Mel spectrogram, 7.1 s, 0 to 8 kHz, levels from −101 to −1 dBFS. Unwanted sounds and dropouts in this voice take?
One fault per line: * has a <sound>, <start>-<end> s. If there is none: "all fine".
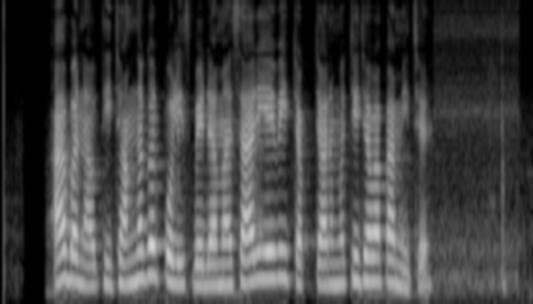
* has a laugh, 6.5-6.8 s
